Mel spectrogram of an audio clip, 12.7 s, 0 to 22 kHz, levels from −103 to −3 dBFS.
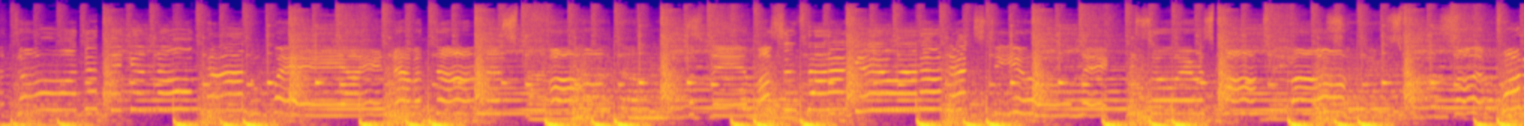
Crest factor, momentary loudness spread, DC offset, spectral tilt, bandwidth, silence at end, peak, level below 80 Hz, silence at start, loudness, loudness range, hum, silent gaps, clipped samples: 14 dB; 5 LU; under 0.1%; -4 dB/octave; 19.5 kHz; 0 s; 0 dBFS; -18 dBFS; 0 s; -14 LUFS; 1 LU; none; none; under 0.1%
